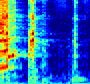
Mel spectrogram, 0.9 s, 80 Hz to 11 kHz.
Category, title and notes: Sound effects > Other mechanisms, engines, machines
metal shop foley -107
bam, boom, crackle, fx, knock, little, perc, percussion, rustle, sfx, shop, strike, tink, tools, wood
